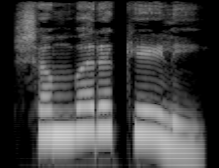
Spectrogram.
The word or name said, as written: ಶಂಬರಕೇಳಿ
